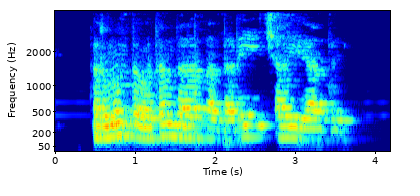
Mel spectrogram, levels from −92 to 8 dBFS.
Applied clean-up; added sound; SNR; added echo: classical method WPE with log-MMSE.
